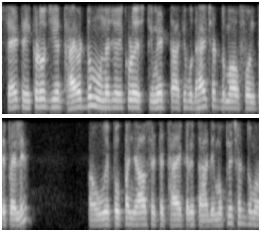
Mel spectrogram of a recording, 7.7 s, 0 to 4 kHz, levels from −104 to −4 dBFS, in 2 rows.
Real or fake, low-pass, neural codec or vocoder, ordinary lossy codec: real; 3.6 kHz; none; none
